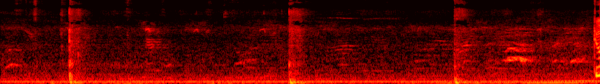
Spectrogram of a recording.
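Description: A steady low hum with three brief knocks spread across the few seconds, the hum swelling slightly near the end.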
